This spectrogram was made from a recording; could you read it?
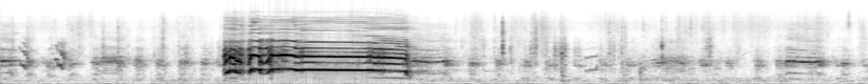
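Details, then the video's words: Rooster taking part in a daily after-breakfast crowing contest on a chicken farm: a single strong crow almost two seconds long, rich in harmonics with a slight drop at the end, over constant low clucking from other chickens. "roosters crowing.... contest"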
